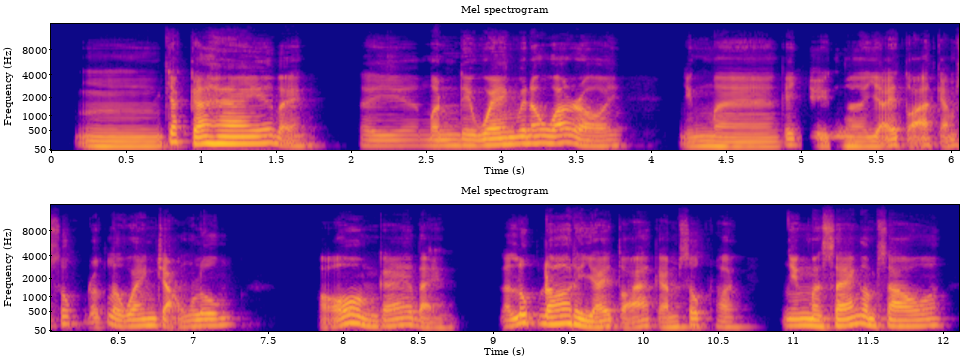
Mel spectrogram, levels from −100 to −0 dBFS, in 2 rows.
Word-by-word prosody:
Ừm, 105 -1 -2
chắc 195 - +1
cả 155 - +6
hai 160 0 +6
á 175 - -1
bạn, 120 -6 -3 0.4
thì 115 0 -7
mình 120 +1 -3
thì 125 - -1
quen 135 +4 +3
với 165 +1 +2
nó 165 - +2
quá 170 +1 +3
rồi, 115 -7 -1 0.4
nhưng 110 +3 -5
mà 100 -1 -3
cái 135 - -4
chuyện - - -9
mà 100 -1 -3
giải 105 +5 0
tỏa - - -1
cảm 125 - -6
xúc 175 +6 -9
rất 110 - -10
là - - +1
quan 135 +3 +1
trọng 130 -4 -2
luôn. 145 +3 -1 0.6
Khổ 185 +2 +2
một 140 - -1
cái 135 +4 -1
á 160 - -2
bạn, 100 -6 -5 0.3
là 130 - -5
lúc 195 +5 +2
đó 175 +3 +5
thì 150 - +5
giải 120 +2 +2
tỏa - - -2
cảm 105 +1 -3
xúc 150 +7 -4
thôi, 110 -2 -7 0.3
nhưng 140 +1 +1
mà 135 - +4
sáng 140 +5 +3
hôm 160 -5 +2
sau 130 -1 +1
á, 150 - -5
130 Hz, 240 wpm, -24 LUFS, 110-150 Hz, 0.6 s, cả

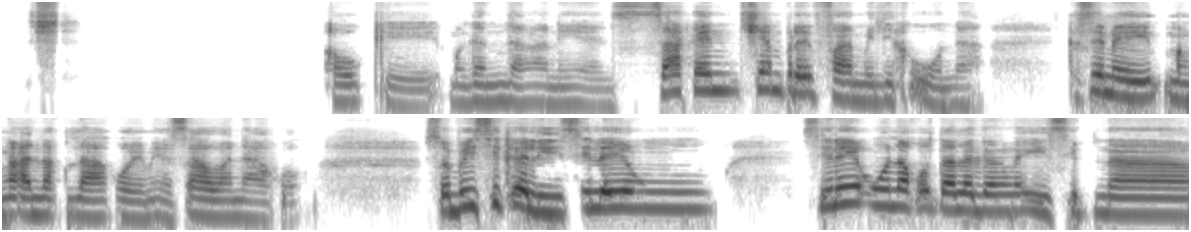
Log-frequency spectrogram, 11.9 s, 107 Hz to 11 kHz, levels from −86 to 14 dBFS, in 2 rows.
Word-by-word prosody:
Sh - - 0 1.2
Okey. 170 -5 -12
Magandang 180 0 -12
ano 175 -2 -16
yan, 160 -2 -18
sa'kin 285 - -1
siyempre 285 -4 0
family 190 -3 -4
ko 165 -3 -11
una, 165 +1 -16 0.4
kasi 275 -2 -1
may 215 -3 +1
mga 205 0 0
anak 205 - -4
na 190 -1 -1
ako 190 - -8
eh, - - -10
may 185 0 -13
asawa 190 -2 -1
na 175 -1 -9
ako. - - -20 0.6
So 230 - -2
basically 280 -4 +4
sila 265 +4 +4
yung 260 -1 -4 0.4
sila 310 +3 +2
yung 330 - -10
una 285 -1 +5
ko 275 - -2
talagang 245 -2 +3
naisip 225 -2 -3
na 205 -1 +1
210 Hz, 160 wpm, -22 LUFS, 185-260 Hz, 1.2 s, una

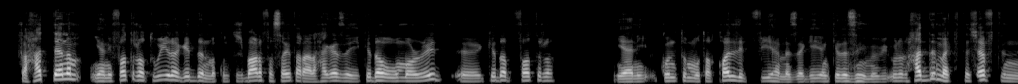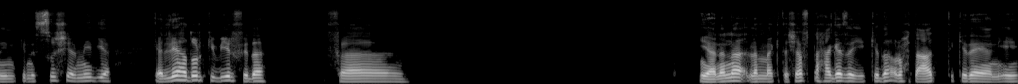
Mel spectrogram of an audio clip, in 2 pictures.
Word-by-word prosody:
فحتى 230 - +4
أنا 235 -1 +6 0.2
يعني 150 -1 +1
فترة 200 0 +1
طويلة 200 +3 +1
جدًا 180 0 -1
ما 130 -1 -5
كنتش 140 +1 -16
بعرف 175 +2 +4
أسيطر 165 0 0
على 130 -1 +2
حاجة 155 +4 +2
زي 150 -4 -3
كده 180 +3 +5
ومريت 160 +6 +1 0.2
آآ 140 -1 -3
كده 190 +2 0
بفترة 180 -1 -2 0.6
يعني 135 +1 +2
كنت 160 +2 -2
متقلب 160 +4 +1
فيها 155 -2 -5
مزاجيًا 130 +4 -4
كده 150 0 +1
زي 145 +1 -1
ما 125 0 -6
بيقولوا 160 +5 -6
لحد 195 +8 +3
ما 220 -9 +3
اكتشفت 185 +5 0
إن 145 -3 -5
يمكن 130 +2 -8
السوشيال 165 +1 -4
ميديا 160 -1 -4 0.4
كان 130 - 0
ليها 195 +4 +5
دور 200 0 +2
كبير 180 +1 -2
في 165 - -5
ده 150 0 +1 0.6
فا 135 -1 -2 3.0
يعني 125 +1 +5
أنا 165 +3 +4
لما 135 0 -1
اكتشفت 165 +5 -4
حاجة 155 +2 +2
زي 150 -5 0
كده 150 +5 -2
رُحت 150 +1 -3
قعدت 125 +3 0
كده 145 0 0
يعني 130 -1 +1
ايه، 140 0 -1
155 Hz, 155 wpm, -23 LUFS, 140-175 Hz, 3.0 s, أنا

